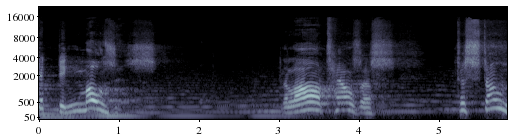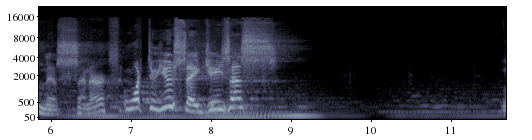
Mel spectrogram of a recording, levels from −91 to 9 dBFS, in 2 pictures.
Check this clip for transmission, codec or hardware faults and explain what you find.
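A speech-tuned noise suppressor has been left running on non-speech material, and there is one clear fault, plus a set of moments where it bites hardest.

Noise suppressor applied to music or sounds: throughout the clip, the processor treats steady, sustained content and decaying tails as background noise and pulls them down. The level swings by roughly 10 dB, so the sound pumps and thins while sharp onsets mostly get through. Unlike a compressor or automatic gain control, which react to loudness, this reacts to how steady the sound is.

Sound cut by the noise suppressor: the deepest cuts come at 1.01 to 1.17 s (about 5 dB), then 1.43 to 3.06 s, 4.41 to 5.24 s, 9.36 to 9.86 s and 10.15 to 11.64 s (each about 11 dB). Sustained portions and decays sag or end early while attacks survive. These are level drops of the held parts, not gaps: nothing goes silent, which separates them from packet-loss dropouts.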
